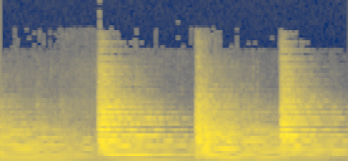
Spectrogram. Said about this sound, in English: The Reverend Horst Heuer was tolling the bells at Emmanuel Lutheran Church just as the tweets went out.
